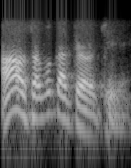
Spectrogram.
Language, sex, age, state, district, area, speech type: Odia, male, 60+, Odisha, Sundergarh, rural, conversation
